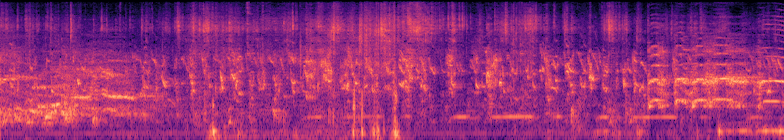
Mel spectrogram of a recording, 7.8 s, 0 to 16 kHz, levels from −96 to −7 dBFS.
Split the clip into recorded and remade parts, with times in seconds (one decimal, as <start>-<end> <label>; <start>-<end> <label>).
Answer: 0.0-3.1 recorded; 3.1-4.0 remade; 4.0-7.8 recorded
